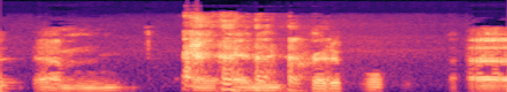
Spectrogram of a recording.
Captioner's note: laughs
